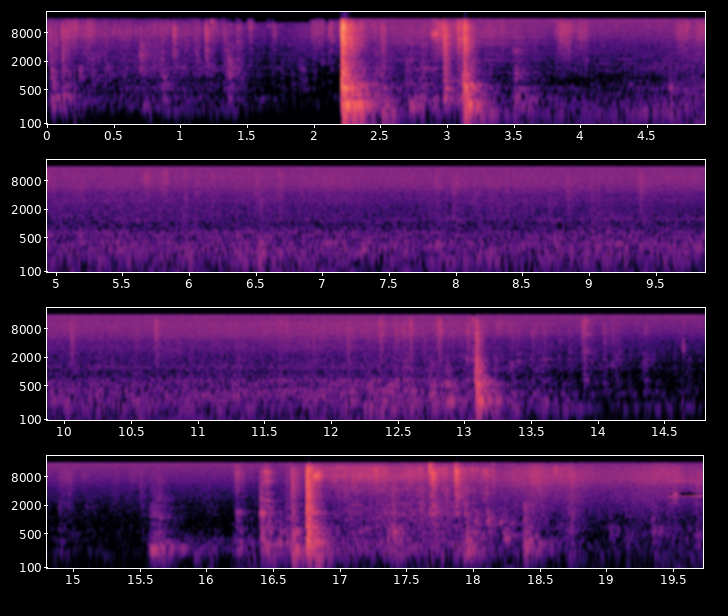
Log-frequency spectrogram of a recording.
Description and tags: Riga Latvia. Elevator in Grand Palace hotel
Elevator going up Grand Palace Hotel riga latvia
elevator, hotel, latvia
